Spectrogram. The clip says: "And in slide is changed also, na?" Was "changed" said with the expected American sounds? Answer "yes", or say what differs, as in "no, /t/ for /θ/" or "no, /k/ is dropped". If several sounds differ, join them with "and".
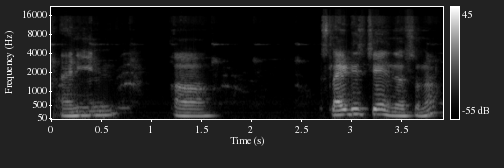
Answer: no, /d/ is dropped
